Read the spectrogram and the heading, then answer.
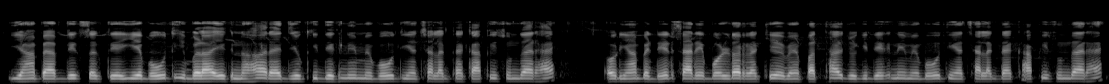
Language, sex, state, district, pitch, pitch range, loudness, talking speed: Hindi, male, Bihar, Araria, 140 Hz, 135-140 Hz, -27 LUFS, 250 wpm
